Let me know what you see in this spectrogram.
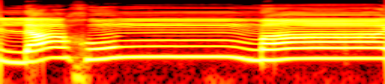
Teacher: آگے ہم پڑھیں گے لام زبر لا ہا میم پیش ہم، میم جزم کو سائلنٹ کر دیں گے، میم تشدید کو ریڈ کریں گے · اب دیکھیں ما کو کھینچا 2 سیکنڈ کے لیے، پھر ہم نے شین کو جو ہے وہ 6 سیکنڈ کے لیے کھینچنا ہے کیونکہ شین کے اوپر مد ہے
